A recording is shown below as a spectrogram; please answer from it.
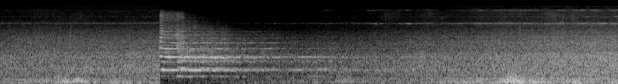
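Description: Siemens Vectron electric locomotive's horn gives one long blast, starting suddenly about a second and a half in and dying away about two seconds later. This is the Rp1 'attention' warning signal. Wind rumbles on the microphone, and the noise of the approaching freight train grows near the end.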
